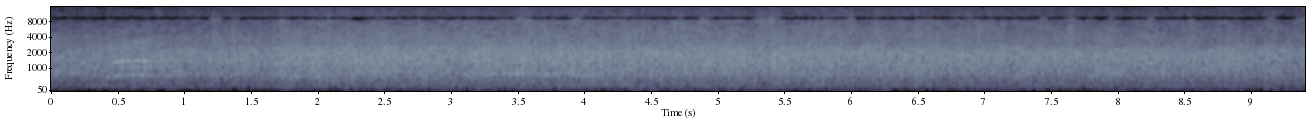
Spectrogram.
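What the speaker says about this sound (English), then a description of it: "Clap for that, folks, because she deserves it." Crowd applause at a presidential commander-in-chief farewell event, a continuous hissing wash of many distant hands clapping, steady and fairly faint, heard alone with a thin high tone running over it.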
